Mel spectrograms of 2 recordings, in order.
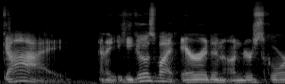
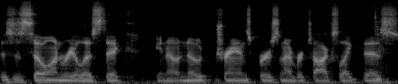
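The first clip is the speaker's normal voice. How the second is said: normal talking voice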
